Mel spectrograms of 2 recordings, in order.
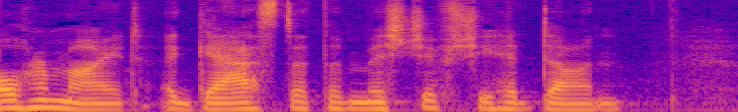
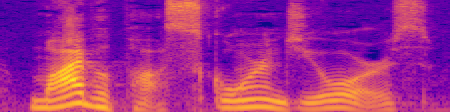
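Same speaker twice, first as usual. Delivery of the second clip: angry cry; 2 semitones higher, 8 dB louder, slower than usual. Acted. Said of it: "cried Linton".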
